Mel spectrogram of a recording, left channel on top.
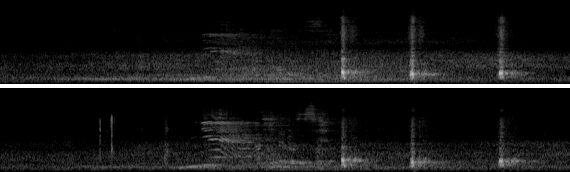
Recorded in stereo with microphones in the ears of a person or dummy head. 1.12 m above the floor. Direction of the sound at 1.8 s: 75° right (ahead or behind).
